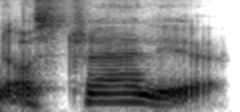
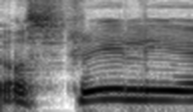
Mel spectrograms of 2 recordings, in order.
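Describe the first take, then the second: First: Attempted Aussie "Australia" with an open middle vowel; Australian accent. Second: Said in the usual way. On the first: Shown as a demonstration. Teacher contrasts two ways of saying it, lightly imitated Australian accent. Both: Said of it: "what's the difference between".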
